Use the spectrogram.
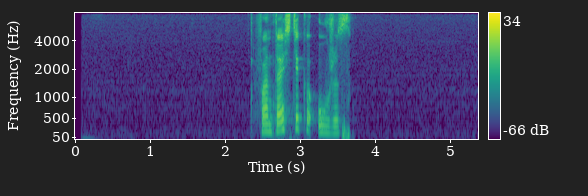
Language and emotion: Russian, neutral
